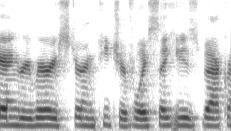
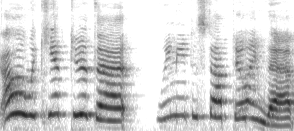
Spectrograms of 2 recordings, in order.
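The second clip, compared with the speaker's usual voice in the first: speaking through laughter, high and swooping; 12 semitones higher than usual. Retelling what a mom said about her child: imitating a mom laughing while talking. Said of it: "the mom was laughing and was like".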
